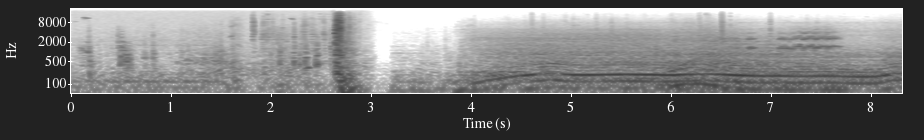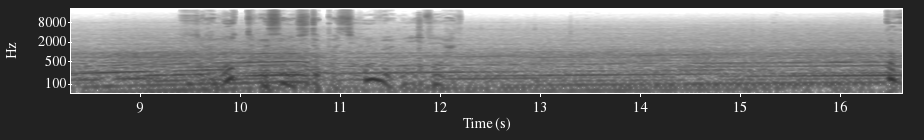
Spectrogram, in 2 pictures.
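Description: A car door thuds shut, then an engine starts up and pulls away, revving and rising in pitch through a couple of gear changes as the car drives off steadily.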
